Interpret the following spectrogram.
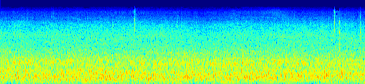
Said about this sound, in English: Raging current in here.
